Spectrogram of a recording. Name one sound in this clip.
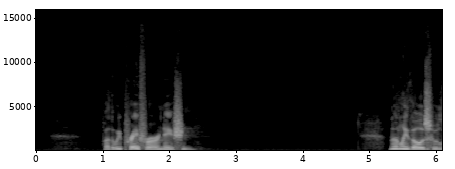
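An elderly man speaks slowly and calmly into a microphone in a large echoing room.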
